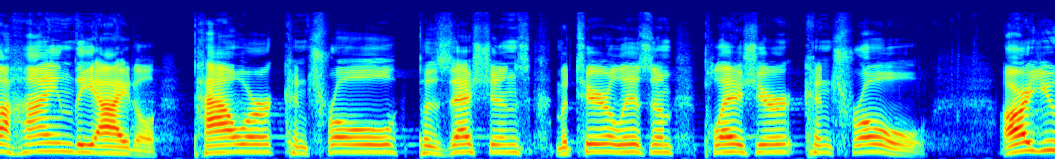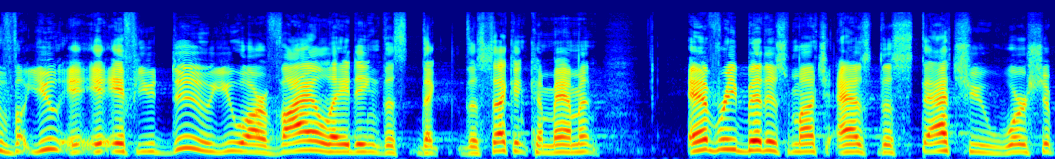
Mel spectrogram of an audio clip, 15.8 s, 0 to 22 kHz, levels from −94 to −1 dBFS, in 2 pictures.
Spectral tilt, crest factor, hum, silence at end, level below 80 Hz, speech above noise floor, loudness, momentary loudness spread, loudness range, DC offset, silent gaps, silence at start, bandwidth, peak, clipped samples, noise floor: -4 dB/octave; 22 dB; none; 0 s; -78 dBFS; 41 dB; -20 LUFS; 14 LU; 4 LU; under 0.1%; none; 0 s; 15.5 kHz; 0 dBFS; under 0.1%; -61 dBFS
